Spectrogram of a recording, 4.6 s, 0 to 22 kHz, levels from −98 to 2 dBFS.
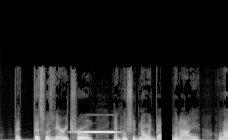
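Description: Speech carries this clip, and from 1.34 s to 2.49 s a loudspeaker feedback squeal intrudes: a single 1.3 kHz tone swells over less than half a second to about 5 dB above the speech, the mark of a microphone-to-speaker loop, unlike a steady hum, which never grows. At 3.21 s a digital broadcast dropout mutes the audio after a fade of only 8 ms, leaving a 0.22 s hole until 3.45 s. What was sent in that time is simply gone, which points to roughly seven lost frames, rather than being filled or smeared as packet-loss concealment would do.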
